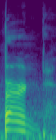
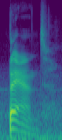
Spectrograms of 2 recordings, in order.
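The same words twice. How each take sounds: First: Burned with an American r-coloured vowel, rhyming with "turned"; American pronunciation. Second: Band for the name, no r, vowel as in "rubber band"; corrected German pronunciation. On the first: Admitting two years of miscalling a viewer, American pronunciation. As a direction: say the name Burned the anglicised American way. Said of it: "a very American way of saying it". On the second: Apologising to the viewer, corrected German pronunciation. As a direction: say Band crisply, the German way for Bernd. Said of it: "I'll say it like that every time".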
